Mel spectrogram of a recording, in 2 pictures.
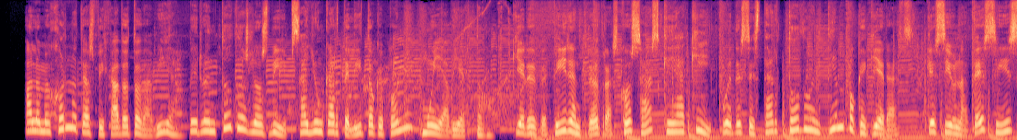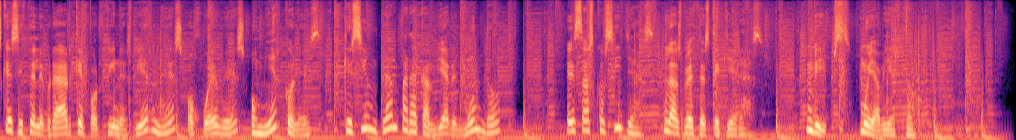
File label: spanish voice natural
